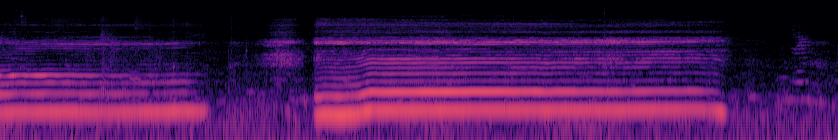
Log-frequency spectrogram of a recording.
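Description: A woman's unaccompanied voice holding two long sung notes: the first fades out about a second and a half in, and the second comes in about two and a half seconds in with a small upward step and is held steady for about three seconds.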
